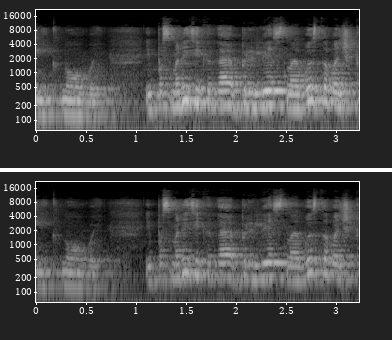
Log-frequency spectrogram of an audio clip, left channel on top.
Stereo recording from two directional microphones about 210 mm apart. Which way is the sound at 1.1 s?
10° right (ahead or behind).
